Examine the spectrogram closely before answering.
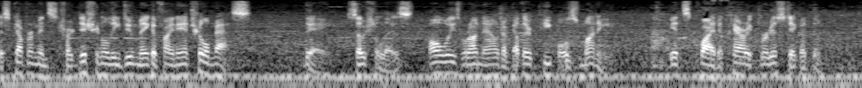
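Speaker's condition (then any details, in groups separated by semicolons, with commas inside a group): No condition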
